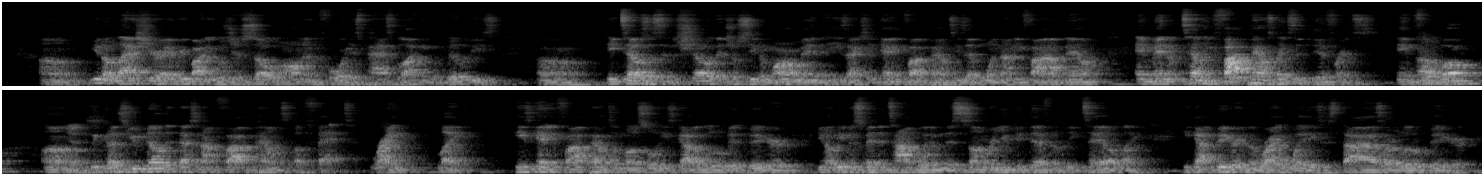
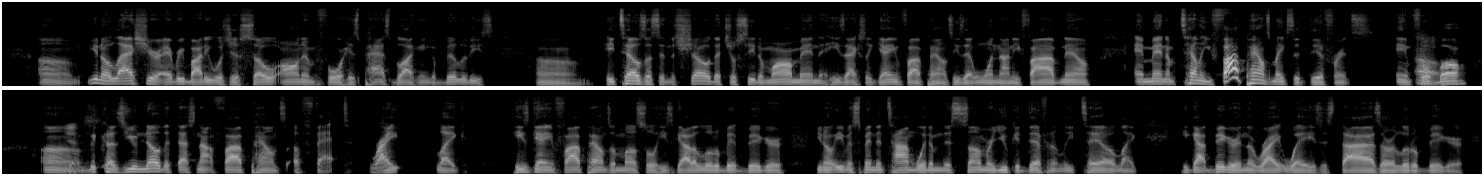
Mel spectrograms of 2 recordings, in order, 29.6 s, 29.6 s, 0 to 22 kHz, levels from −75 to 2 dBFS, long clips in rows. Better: second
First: off-mic speech; far // room echo; noticeable; dies away in 0.6 s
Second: none

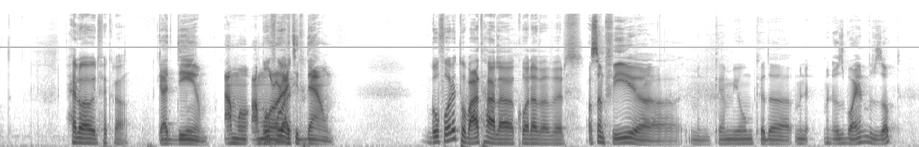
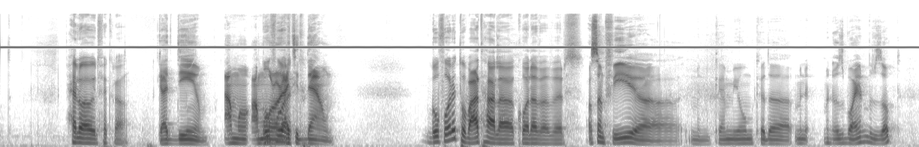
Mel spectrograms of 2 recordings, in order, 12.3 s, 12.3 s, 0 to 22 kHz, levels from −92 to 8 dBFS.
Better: first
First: high-pitched whine; faint; throughout; 6 kHz, 35 dB below the speech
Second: high-pitched whine; loud; throughout; 6 kHz, 6 dB below the speech

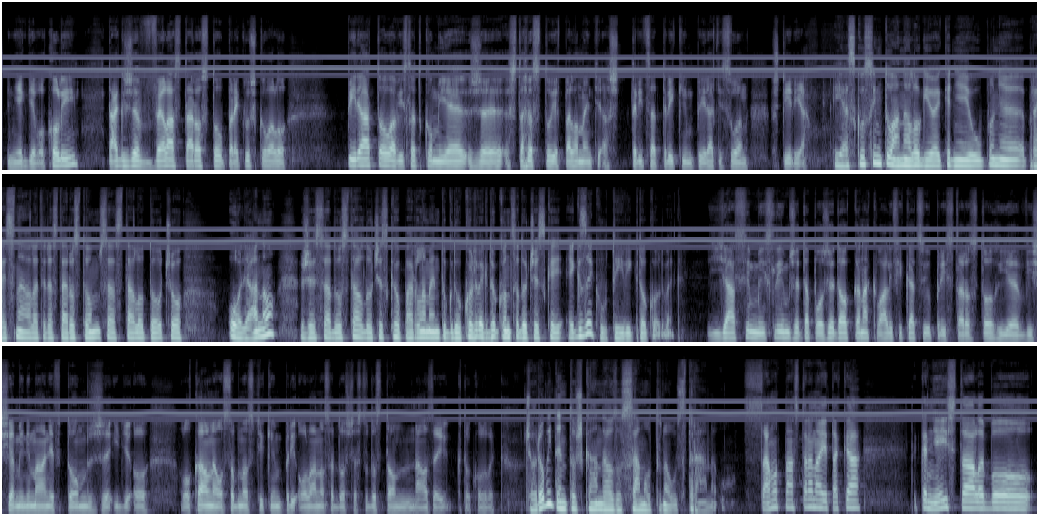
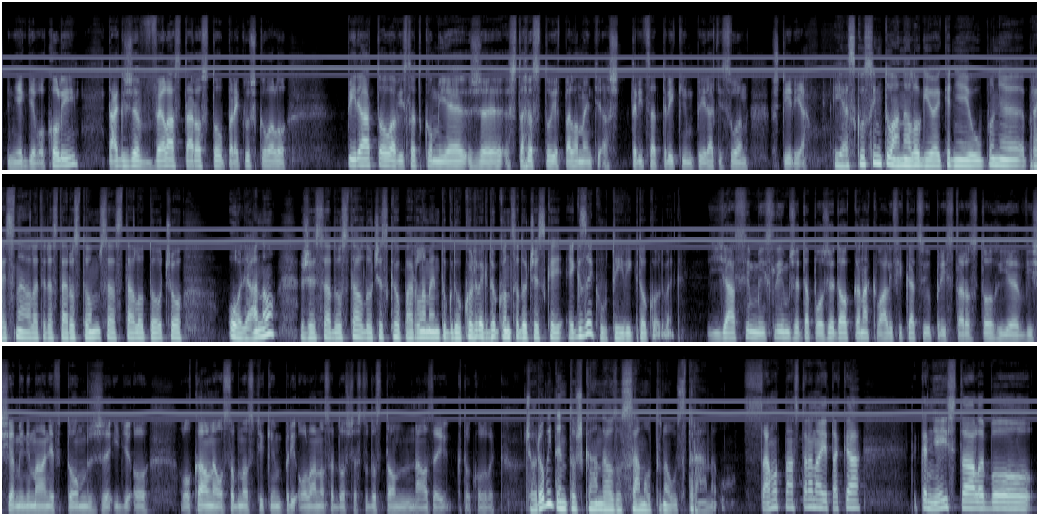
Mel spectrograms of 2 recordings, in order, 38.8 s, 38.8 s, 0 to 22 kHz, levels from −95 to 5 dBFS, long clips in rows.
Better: neither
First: high-pitched whine; noticeable; throughout; 4.5 kHz, 15 dB below the speech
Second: high-pitched whine; noticeable; throughout; 4.5 kHz, 15 dB below the speech

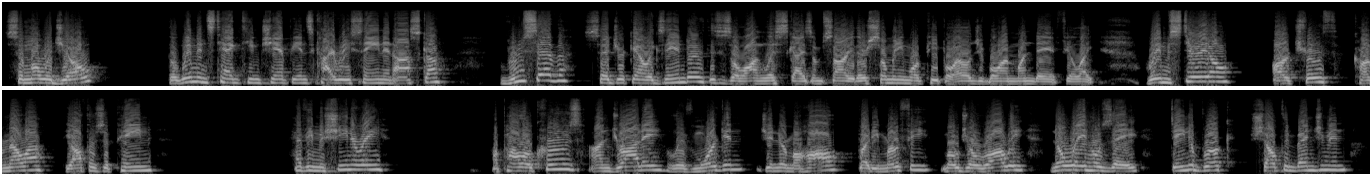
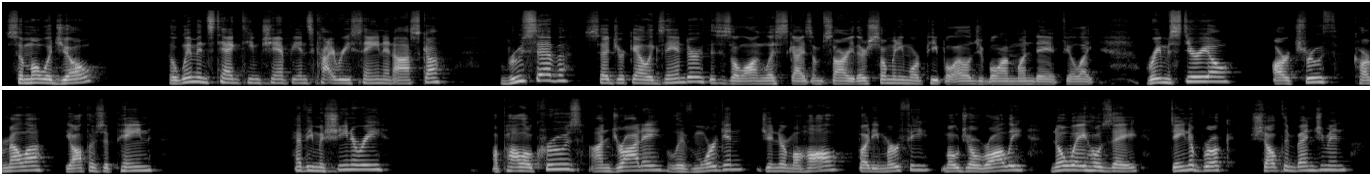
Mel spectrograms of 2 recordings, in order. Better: second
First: distortion; heavy; 19% of the sound clipped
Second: none

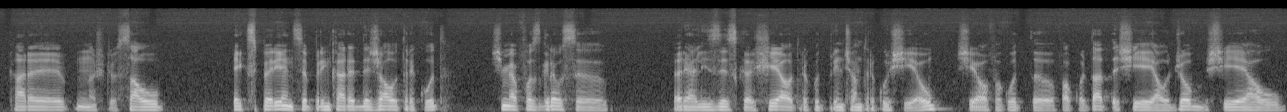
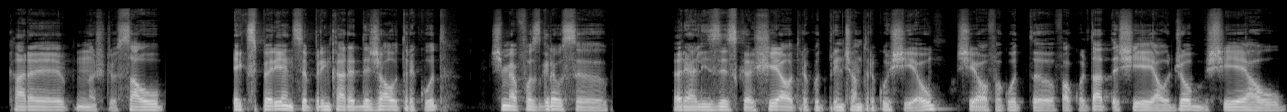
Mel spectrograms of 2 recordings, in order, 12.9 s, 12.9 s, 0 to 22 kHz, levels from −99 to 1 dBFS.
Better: second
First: hiss; faint; throughout; 25 dB below the speech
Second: none

